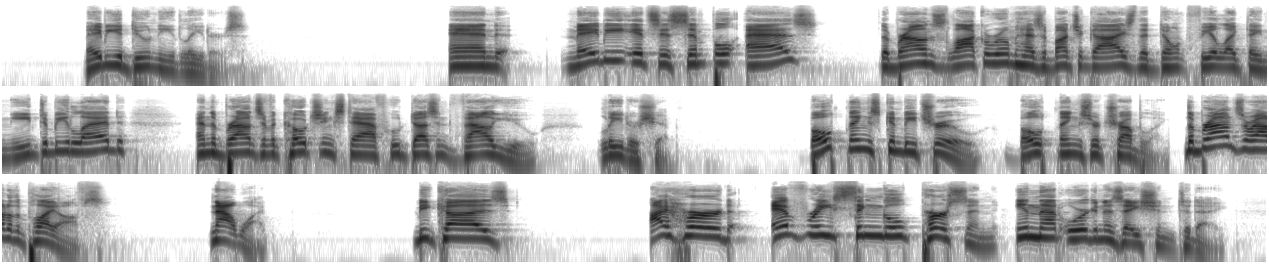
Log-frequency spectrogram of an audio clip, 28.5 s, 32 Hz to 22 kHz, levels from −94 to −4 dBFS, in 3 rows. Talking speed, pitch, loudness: 145 wpm, 150 Hz, -21 LUFS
